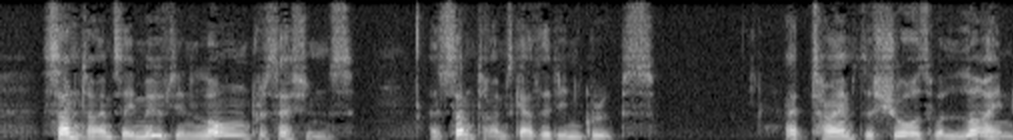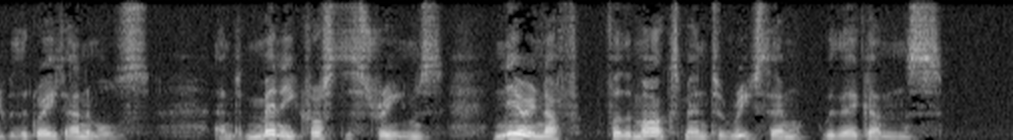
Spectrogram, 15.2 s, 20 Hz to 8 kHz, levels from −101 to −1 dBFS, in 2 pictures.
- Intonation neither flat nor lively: No, wide, 5.9 semitones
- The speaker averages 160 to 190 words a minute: No, average, 150 wpm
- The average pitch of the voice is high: No, low, 125 Hz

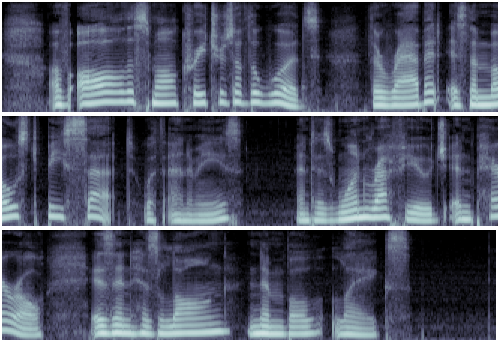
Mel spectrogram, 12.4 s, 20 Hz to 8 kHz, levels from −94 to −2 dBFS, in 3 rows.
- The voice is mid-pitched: Yes, medium, 155 Hz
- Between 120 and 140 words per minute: Yes, slow, 135 wpm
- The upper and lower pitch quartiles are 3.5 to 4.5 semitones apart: No, average, 5.2 semitones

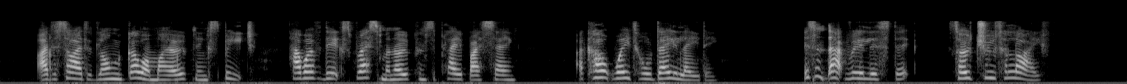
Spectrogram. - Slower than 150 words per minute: No, average, 155 wpm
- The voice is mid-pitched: No, very high, 250 Hz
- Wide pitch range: No, average, 4.0 semitones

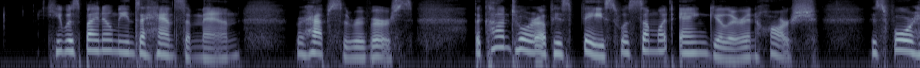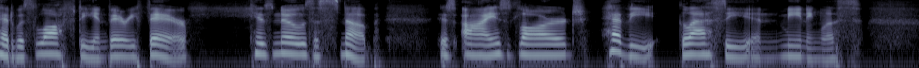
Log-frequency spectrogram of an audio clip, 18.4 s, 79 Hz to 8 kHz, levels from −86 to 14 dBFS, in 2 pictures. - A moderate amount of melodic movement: Yes, average, 4.4 semitones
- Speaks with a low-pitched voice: No, high, 195 Hz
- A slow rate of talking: Yes, slow, 125 wpm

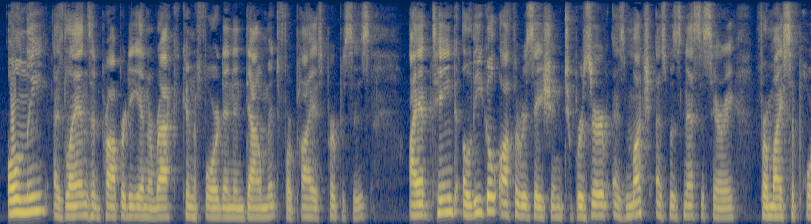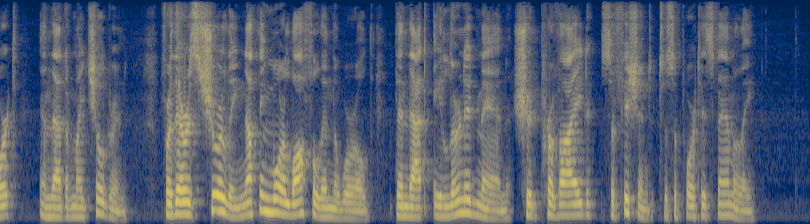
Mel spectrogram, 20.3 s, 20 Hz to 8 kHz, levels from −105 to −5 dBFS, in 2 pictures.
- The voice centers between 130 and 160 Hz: Yes, low, 135 Hz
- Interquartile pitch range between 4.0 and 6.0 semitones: No, average, 3.1 semitones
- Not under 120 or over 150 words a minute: No, average, 165 wpm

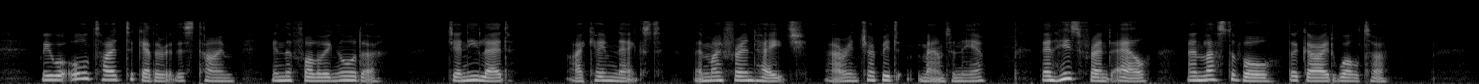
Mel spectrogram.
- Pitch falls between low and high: Yes, medium, 175 Hz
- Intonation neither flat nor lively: Yes, average, 3.8 semitones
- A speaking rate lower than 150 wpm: Yes, average, 140 wpm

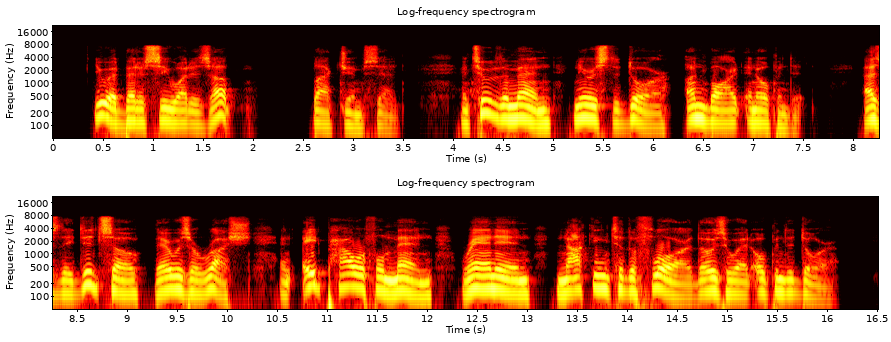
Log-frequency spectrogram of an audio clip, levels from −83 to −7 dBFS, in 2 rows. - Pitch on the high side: No, low, 120 Hz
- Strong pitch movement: No, average, 4.4 semitones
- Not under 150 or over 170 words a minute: Yes, average, 165 wpm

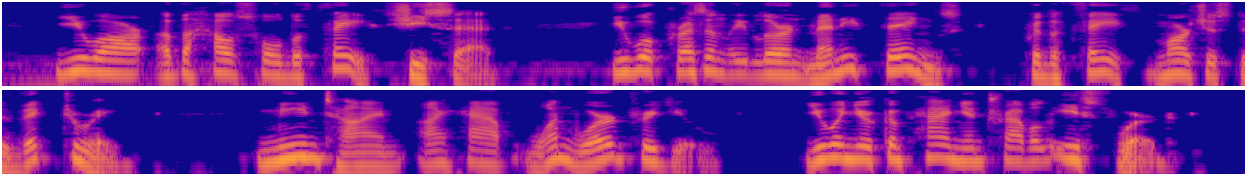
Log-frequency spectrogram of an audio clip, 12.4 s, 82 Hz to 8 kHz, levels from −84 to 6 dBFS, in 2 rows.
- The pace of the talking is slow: No, average, 165 wpm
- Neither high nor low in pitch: Yes, medium, 170 Hz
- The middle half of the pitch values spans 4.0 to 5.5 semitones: Yes, average, 4.3 semitones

